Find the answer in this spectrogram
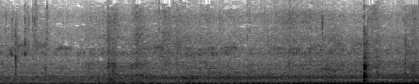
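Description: An engine running with a steady low throb, growing louder over the last two seconds, with a single sharp click shortly before the end.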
